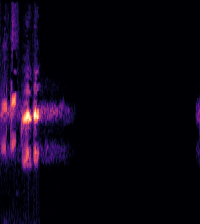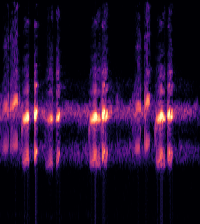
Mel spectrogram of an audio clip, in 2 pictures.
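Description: A frog calling in pulsed, rattling croaks: one call ending about a second in, then after a pause a run of repeated croak bursts from about three seconds in.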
